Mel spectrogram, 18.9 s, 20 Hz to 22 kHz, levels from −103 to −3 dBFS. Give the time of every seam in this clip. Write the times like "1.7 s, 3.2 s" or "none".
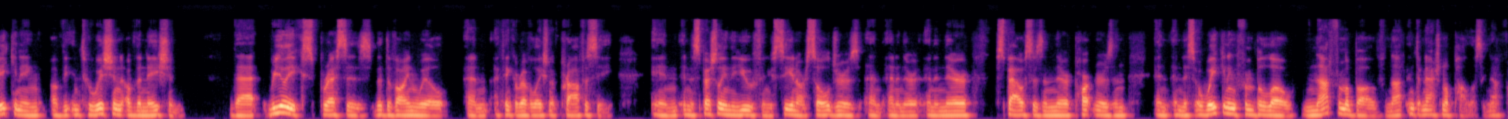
none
